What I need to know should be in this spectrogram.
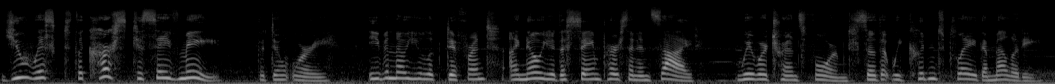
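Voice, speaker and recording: A woman's voice: on the high side, animated, moderate pace, a little mellow, a little hiss or hum, close to an everyday voice. A woman playing a tender, determined young sister in a dramatic fantasy adventure game. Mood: tender, apologetic. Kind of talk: dramatic video game acting.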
